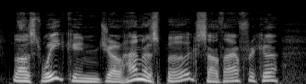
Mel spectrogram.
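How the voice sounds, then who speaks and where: A man with an English accent, a high pitch and lively intonation over a quiet background. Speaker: radio commentary host. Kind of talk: scripted monologue commentary. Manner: sardonic, dry.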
